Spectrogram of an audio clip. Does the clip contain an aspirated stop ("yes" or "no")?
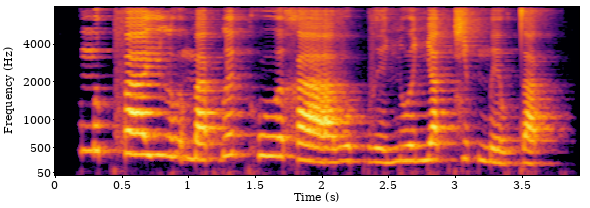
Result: no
